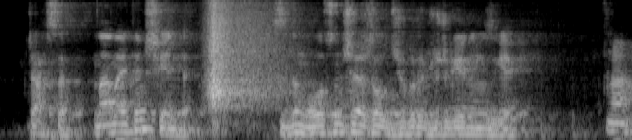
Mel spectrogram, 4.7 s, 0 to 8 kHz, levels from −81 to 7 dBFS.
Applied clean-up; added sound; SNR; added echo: none; Whoosh, swoosh, swish; -3 dB; reverberation time 0.8 s.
